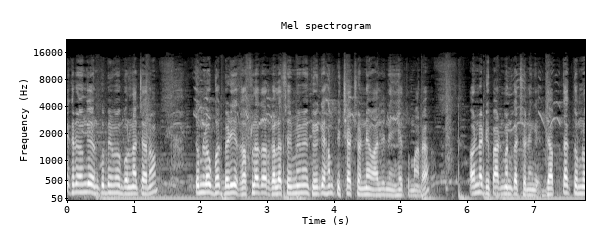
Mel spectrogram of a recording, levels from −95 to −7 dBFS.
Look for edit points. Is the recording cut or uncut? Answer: uncut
